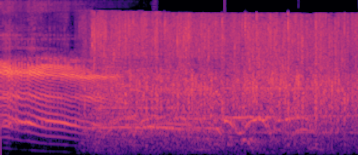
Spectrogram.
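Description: Loud audience applause welcoming a show guest, a dense, steady wash of clapping that fills the whole clip.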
